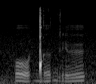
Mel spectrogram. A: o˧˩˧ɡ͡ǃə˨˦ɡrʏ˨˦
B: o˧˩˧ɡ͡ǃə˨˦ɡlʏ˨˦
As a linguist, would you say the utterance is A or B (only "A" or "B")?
A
